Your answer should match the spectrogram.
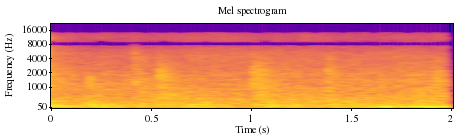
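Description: Quiet room tone with a low steady hum and a few faint, irregular soft clicks.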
